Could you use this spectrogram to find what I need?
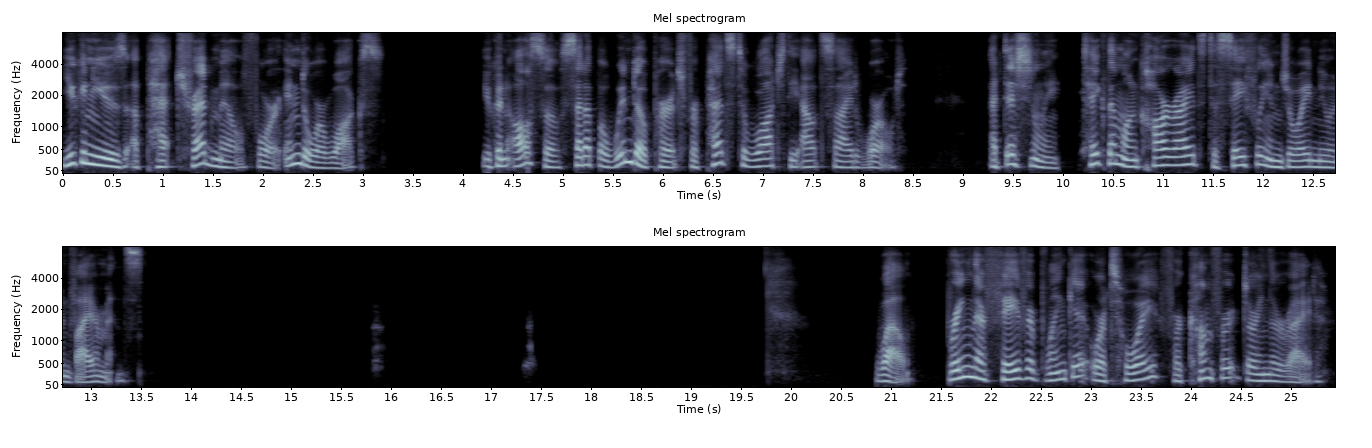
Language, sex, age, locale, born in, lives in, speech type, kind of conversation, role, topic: English, male, 20-24, en-US, United States, United States, read, expert-assistant, expert, How do I provide enrichment for my pet in the winter?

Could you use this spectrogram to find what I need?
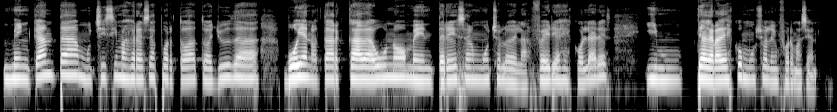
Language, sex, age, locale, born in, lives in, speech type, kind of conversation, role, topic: Spanish, female, 40-44, es-VE, Venezuela, United States, read, expert-assistant, asker, ¿Cómo equilibrar lo tradicional y lo nuevo en las ferias comunitarias?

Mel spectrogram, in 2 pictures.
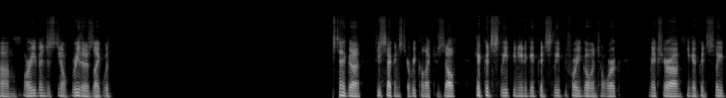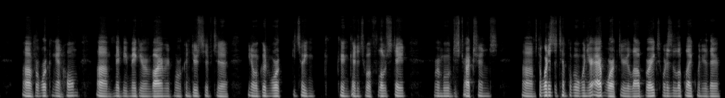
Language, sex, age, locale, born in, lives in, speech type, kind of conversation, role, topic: English, male, 35-39, en-US, United States, United States, conversation, advice, advisor, How can I prevent burnout when working long hours from home?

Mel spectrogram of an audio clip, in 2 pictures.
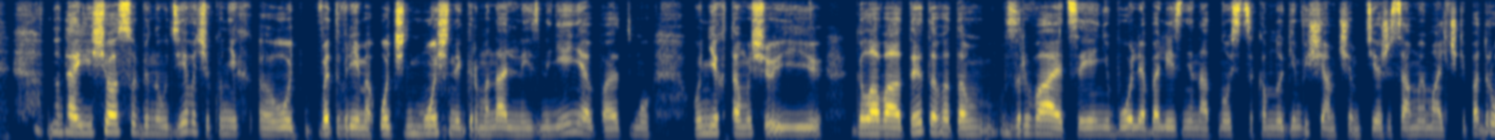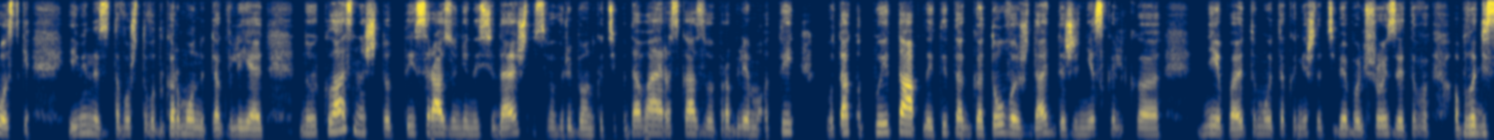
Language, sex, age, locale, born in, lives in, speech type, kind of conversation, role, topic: Russian, female, 35-39, ru-RU, Russia, United States, conversation, podcast, host, Как общаться с подростком, который замыкается в себе?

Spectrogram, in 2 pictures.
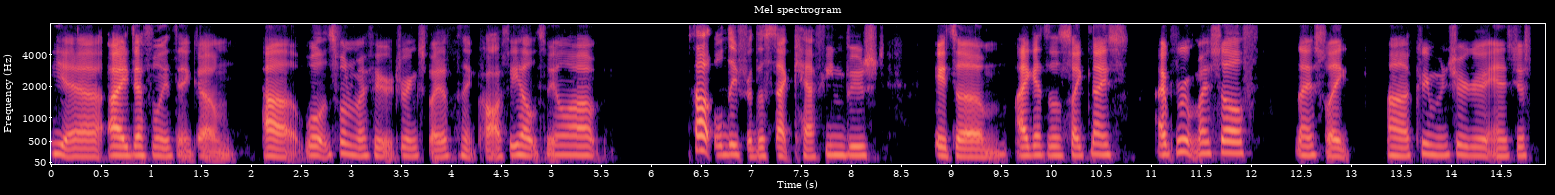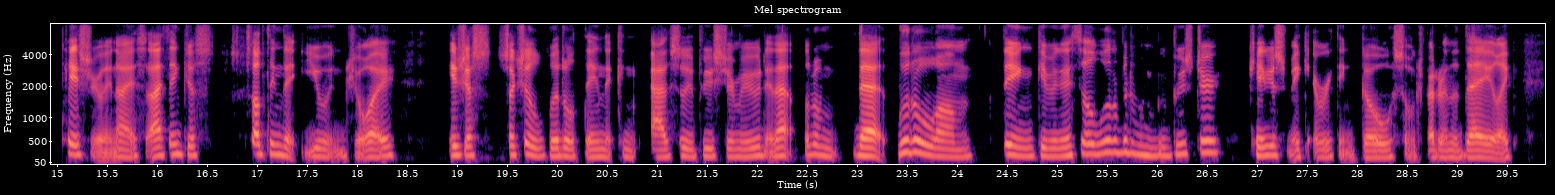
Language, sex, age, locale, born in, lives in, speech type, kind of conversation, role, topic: English, female, 20-24, en-US, United States, United States, conversation, unstructured, none, What small daily choices have the biggest impact on how your day goes?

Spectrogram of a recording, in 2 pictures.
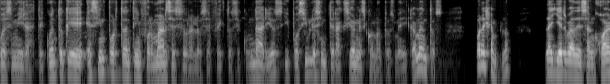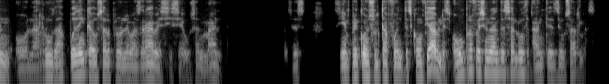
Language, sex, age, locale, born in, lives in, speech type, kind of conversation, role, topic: Spanish, male, 25-29, es-MX, Mexico, Mexico, read, expert-assistant, expert, ¿Es verdad que algunas plantas usadas en la medicina tradicional curan igual que los medicamentos modernos?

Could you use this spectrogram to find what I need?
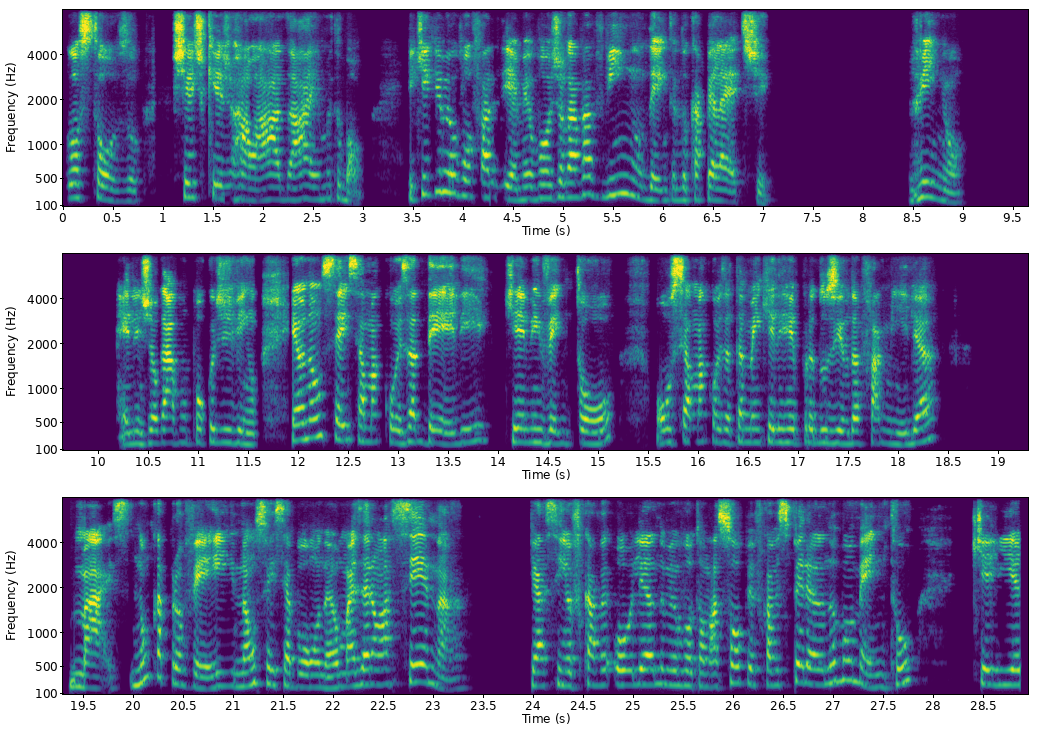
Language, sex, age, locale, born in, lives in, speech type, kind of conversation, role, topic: Portuguese, female, 50-54, pt-BR, Brazil, United States, conversation, podcast, guest, De que jeito a comida da família carrega valores e memórias?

